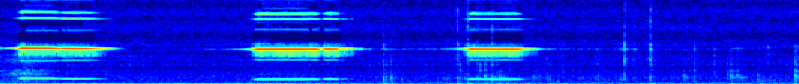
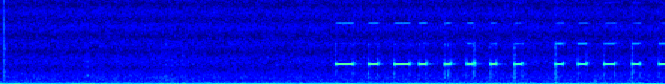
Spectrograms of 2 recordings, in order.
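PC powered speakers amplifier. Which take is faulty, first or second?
first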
